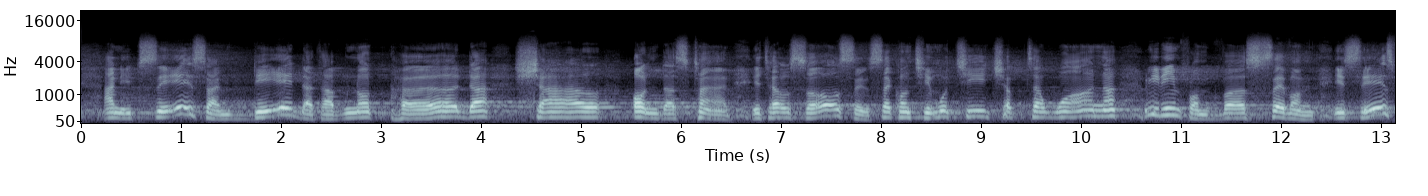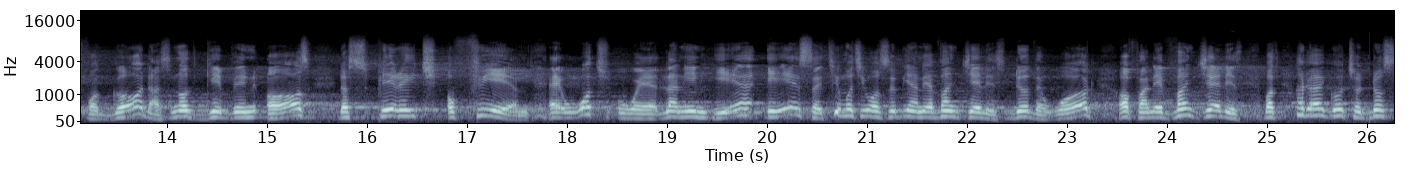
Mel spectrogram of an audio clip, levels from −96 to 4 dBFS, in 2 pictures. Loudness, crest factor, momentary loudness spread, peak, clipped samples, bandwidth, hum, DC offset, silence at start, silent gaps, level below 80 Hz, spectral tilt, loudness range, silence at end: -23 LUFS; 18 dB; 7 LU; -4 dBFS; under 0.1%; 8.8 kHz; none; under 0.1%; 0 s; none; -72 dBFS; -6 dB/octave; 3 LU; 0 s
